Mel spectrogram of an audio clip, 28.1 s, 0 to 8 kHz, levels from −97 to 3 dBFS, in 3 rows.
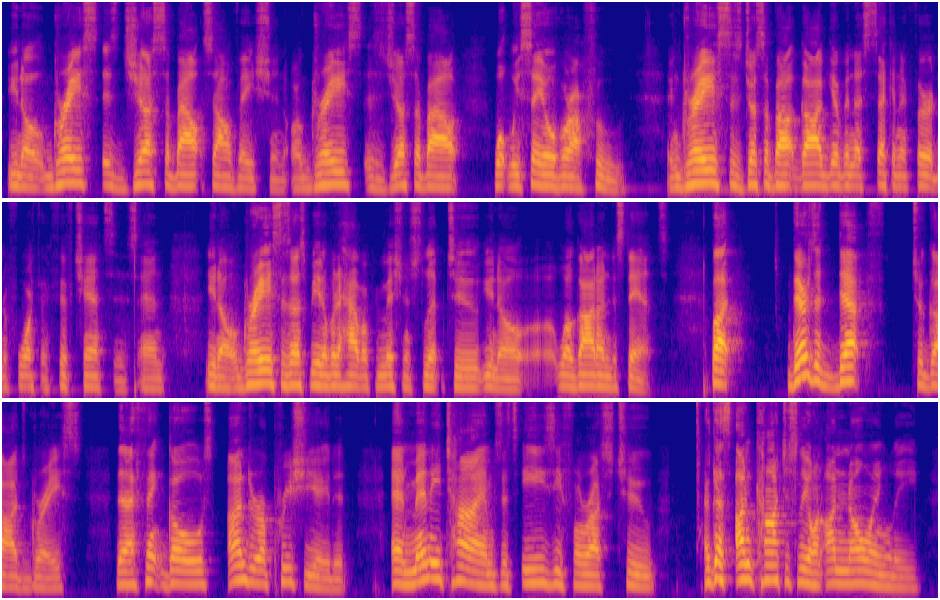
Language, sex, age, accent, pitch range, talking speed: English, male, 30-49, American, 115-145 Hz, 165 wpm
